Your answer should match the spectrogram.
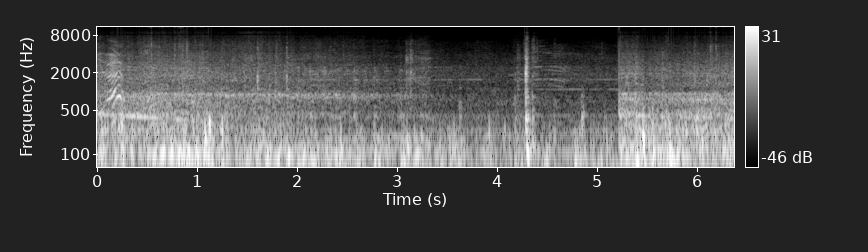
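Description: Golf buggy driving along, a steady low rumble of its motor and tyres, with a sharp knock about four seconds in.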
